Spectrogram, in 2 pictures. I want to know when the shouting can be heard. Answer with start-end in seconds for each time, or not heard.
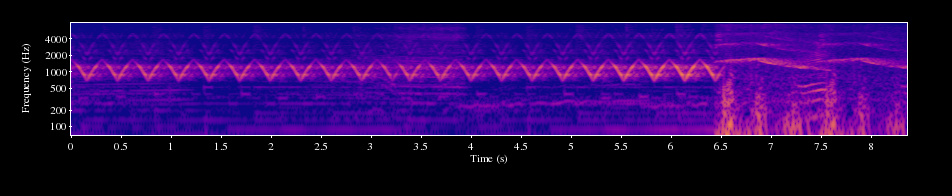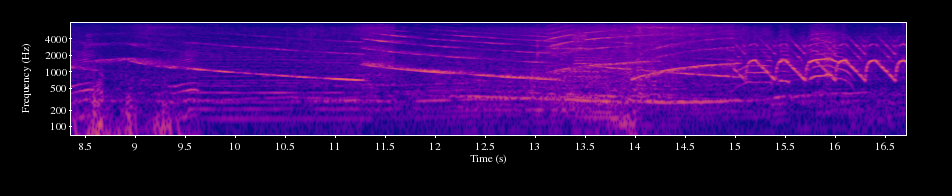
not heard.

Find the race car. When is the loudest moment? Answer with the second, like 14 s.
14 s.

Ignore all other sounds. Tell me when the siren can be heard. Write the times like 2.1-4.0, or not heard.
0.0-16.6.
